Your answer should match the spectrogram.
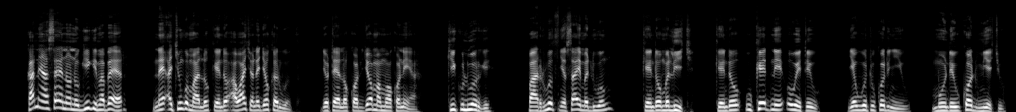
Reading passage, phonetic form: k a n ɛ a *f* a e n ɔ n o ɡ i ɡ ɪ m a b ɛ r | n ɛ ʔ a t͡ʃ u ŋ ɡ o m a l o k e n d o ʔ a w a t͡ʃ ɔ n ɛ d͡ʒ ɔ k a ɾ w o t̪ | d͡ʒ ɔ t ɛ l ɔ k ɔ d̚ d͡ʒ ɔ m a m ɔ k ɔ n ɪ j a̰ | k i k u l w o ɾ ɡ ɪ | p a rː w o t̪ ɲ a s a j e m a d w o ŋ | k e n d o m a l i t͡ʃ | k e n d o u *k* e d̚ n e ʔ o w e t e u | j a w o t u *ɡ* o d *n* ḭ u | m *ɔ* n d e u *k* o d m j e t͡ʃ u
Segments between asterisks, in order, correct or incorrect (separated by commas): incorrect, correct, incorrect, incorrect, incorrect, correct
